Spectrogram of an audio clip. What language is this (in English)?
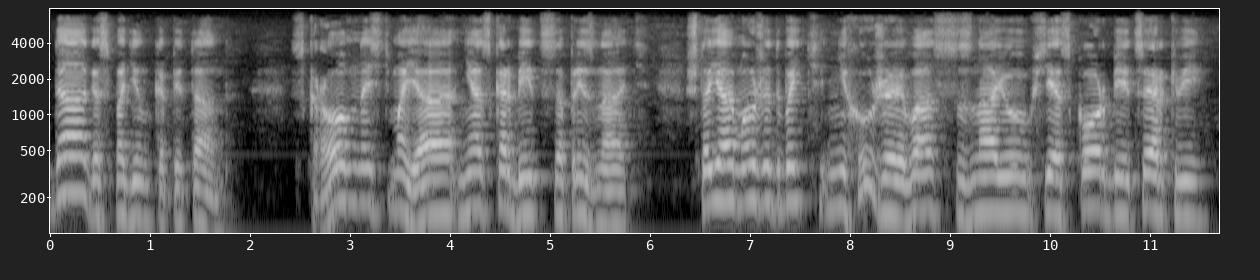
Russian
